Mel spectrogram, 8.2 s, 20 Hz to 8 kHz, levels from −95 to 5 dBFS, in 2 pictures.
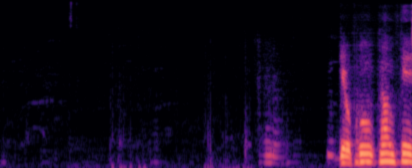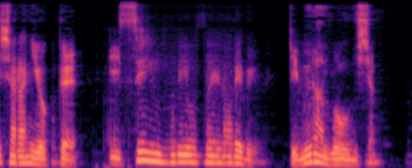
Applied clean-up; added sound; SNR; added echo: neural mask model DeepFilterNet 3.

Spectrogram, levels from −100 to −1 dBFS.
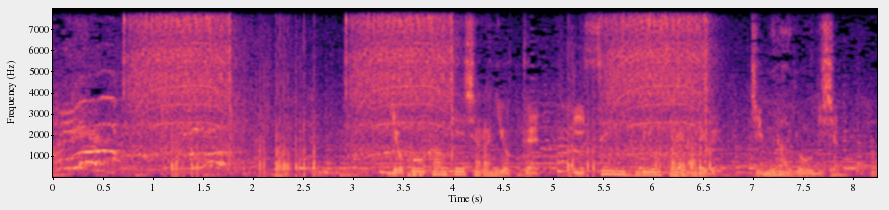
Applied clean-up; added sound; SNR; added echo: none; Fireworks + Engine / Drill; 5 dB; none.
